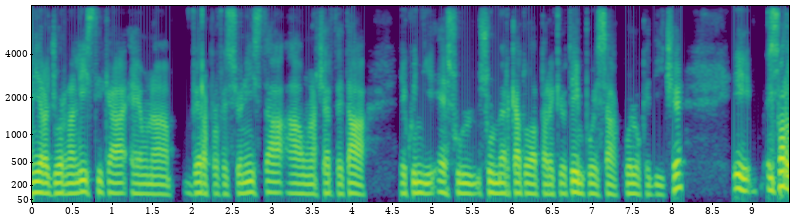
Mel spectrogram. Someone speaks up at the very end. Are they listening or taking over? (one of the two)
listening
